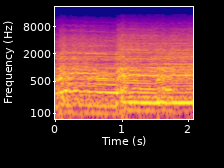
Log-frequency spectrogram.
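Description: Porsche 911 RSR race car's flat-six engine heard from onboard, holding a steady note that steps down to a lower pitch about a second in.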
